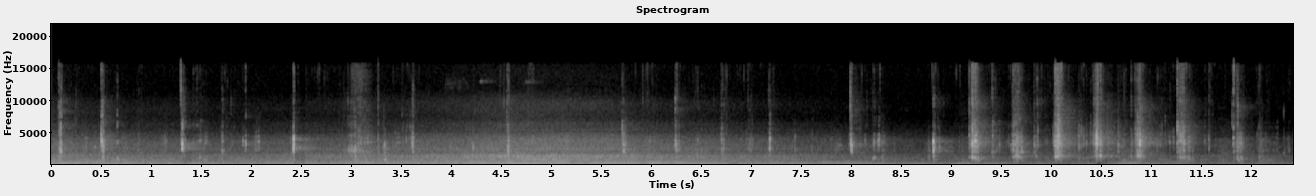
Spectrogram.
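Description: A person chewing a mouthful of food: a run of sharp, wet crunching and smacking clicks that come thicker after about eight seconds, over a low steady hum.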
